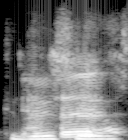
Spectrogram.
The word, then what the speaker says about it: Caduceus: I honestly think that when they made the Caduceus, that's how you say it, right? Caduceus? Yep, you got it.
